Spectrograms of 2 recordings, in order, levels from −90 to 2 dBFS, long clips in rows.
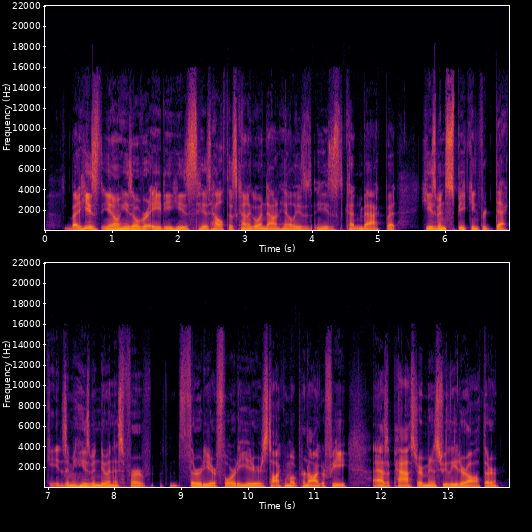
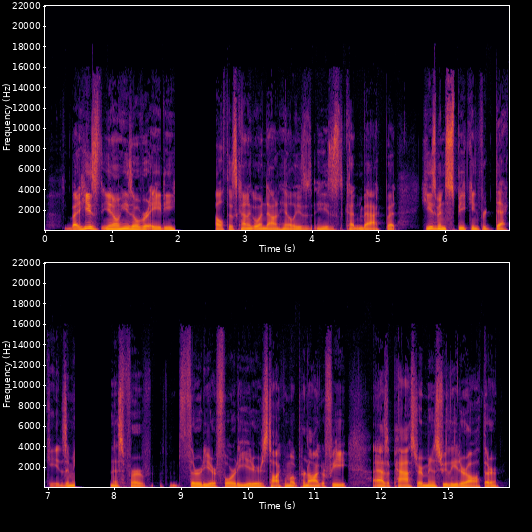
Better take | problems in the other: first | audio cutting out; at 2 s for 0.5 s and at 7.5 s for 0.5 s

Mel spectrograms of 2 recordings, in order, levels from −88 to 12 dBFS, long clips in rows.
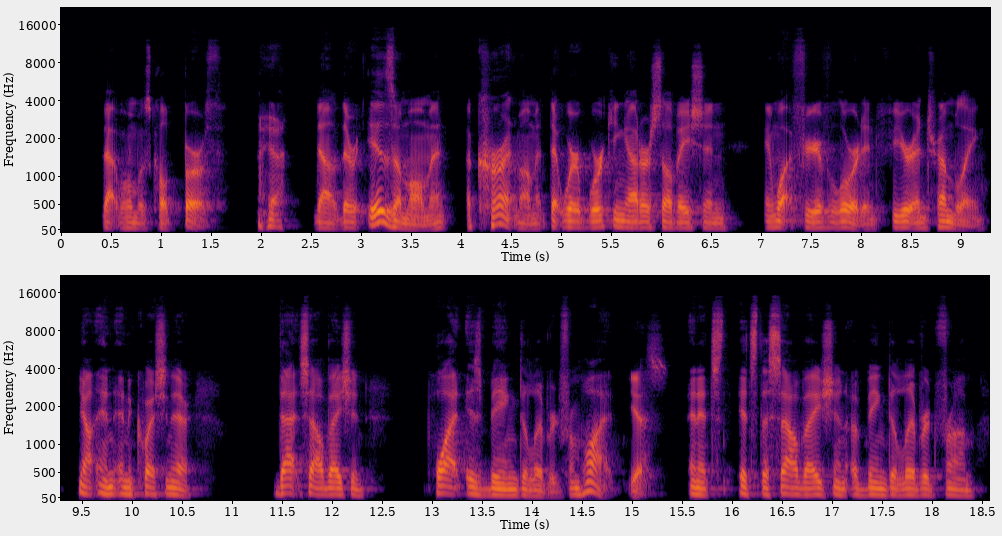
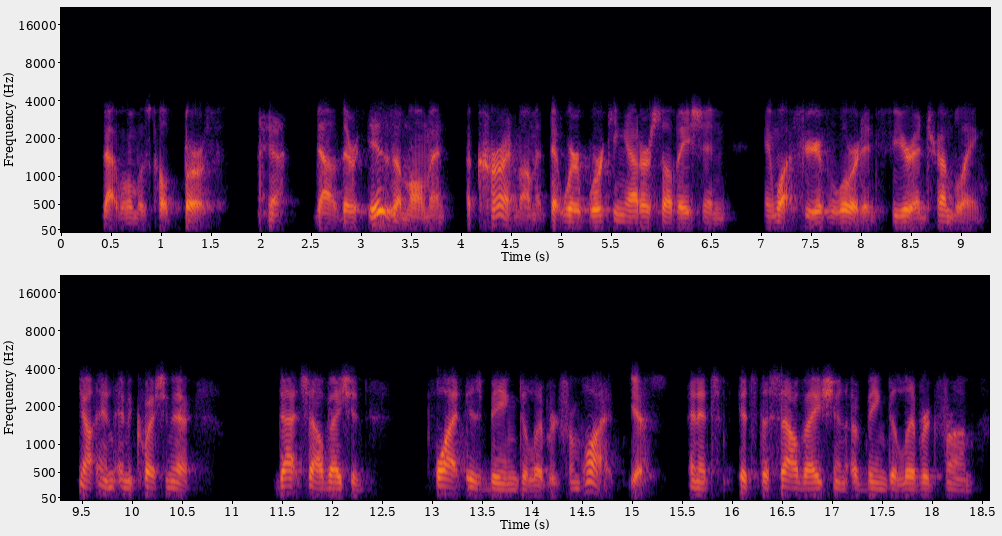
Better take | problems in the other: first | phone-call audio; nothing above 3.5 kHz

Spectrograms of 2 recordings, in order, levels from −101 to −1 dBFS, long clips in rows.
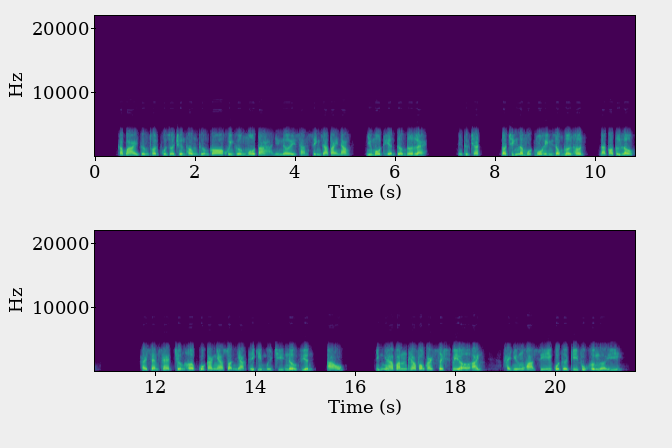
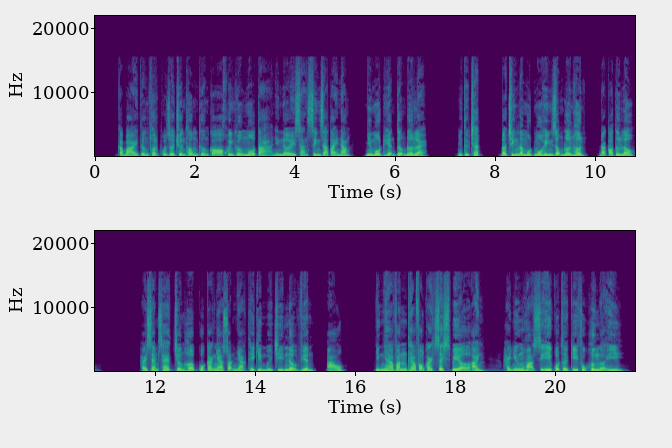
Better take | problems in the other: second | phone-call audio

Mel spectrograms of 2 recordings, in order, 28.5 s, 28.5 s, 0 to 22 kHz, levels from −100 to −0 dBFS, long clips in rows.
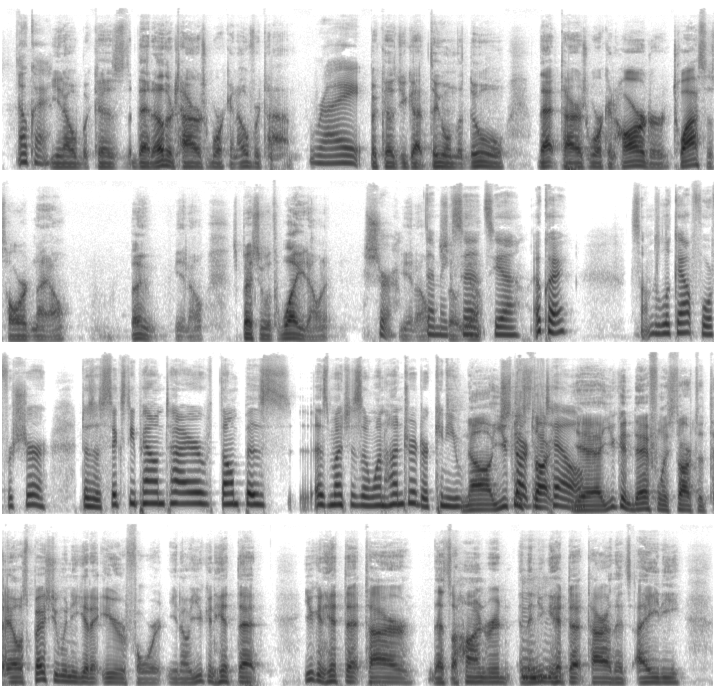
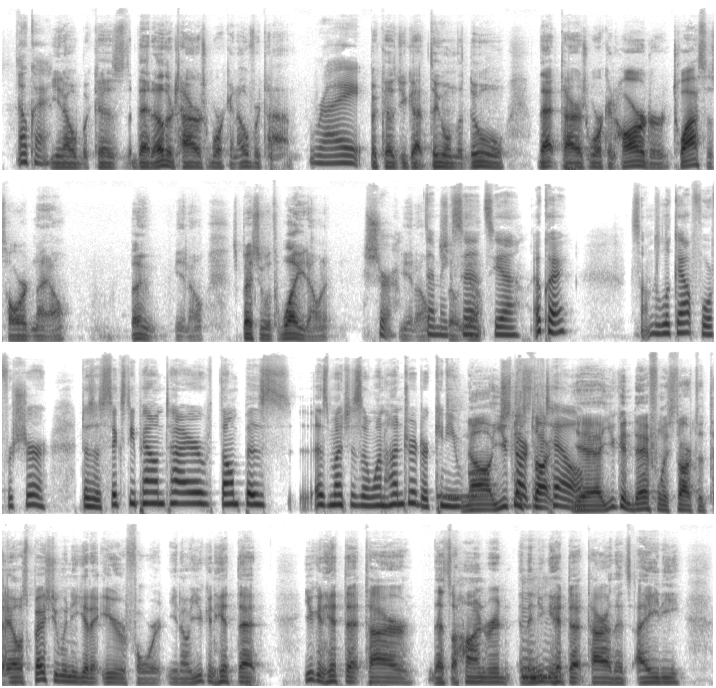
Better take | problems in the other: first | alarm; noticeable; at 19 s; peak 8 dB below the speech

